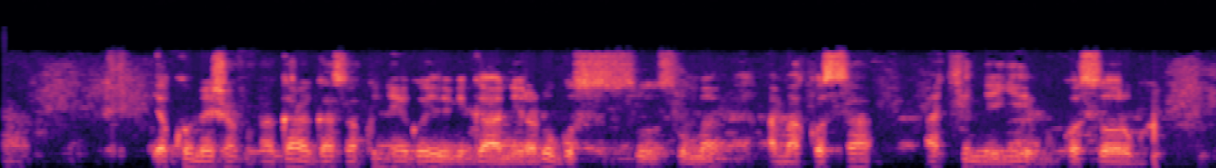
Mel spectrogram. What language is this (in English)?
Kinyarwanda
